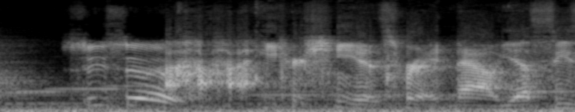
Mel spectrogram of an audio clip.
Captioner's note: quietly; yelling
